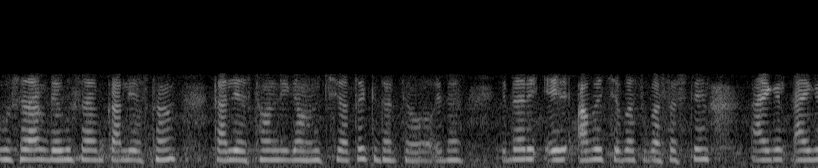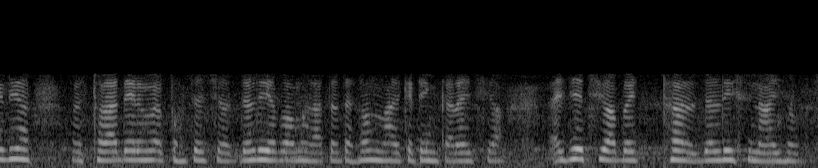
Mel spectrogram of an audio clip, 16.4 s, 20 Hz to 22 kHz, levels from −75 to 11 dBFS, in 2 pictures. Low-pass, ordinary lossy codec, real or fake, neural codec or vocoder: 3.6 kHz; Opus, 32 kbps; fake; vocoder, 44.1 kHz, 128 mel bands, Pupu-Vocoder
